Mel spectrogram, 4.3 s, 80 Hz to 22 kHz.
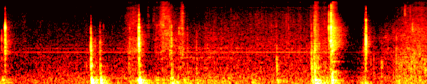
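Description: A torque wrench tightening the mounting screws of a Leupold DeltaPoint Pro optic on an M&P CORE pistol at 25 inch-pounds, giving a few close, sharp metallic clicks in two brief clusters over a quiet background.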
